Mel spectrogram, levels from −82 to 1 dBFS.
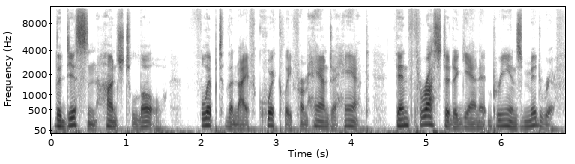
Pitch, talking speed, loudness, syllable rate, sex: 95 Hz, 165 wpm, -22 LUFS, 4.2 syllables/s, male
